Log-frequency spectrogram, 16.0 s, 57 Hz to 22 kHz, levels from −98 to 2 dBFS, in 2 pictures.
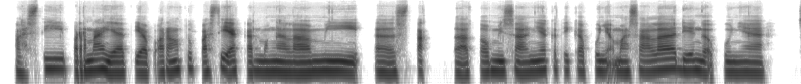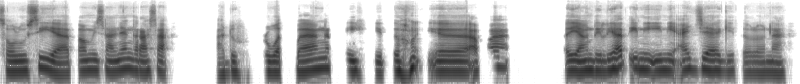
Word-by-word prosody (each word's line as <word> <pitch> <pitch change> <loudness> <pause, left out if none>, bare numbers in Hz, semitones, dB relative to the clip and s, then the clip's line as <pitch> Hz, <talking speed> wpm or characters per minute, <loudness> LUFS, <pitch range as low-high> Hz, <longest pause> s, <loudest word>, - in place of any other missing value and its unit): Pasti 170 +6 -2
pernah 160 +1 +2
ya 135 -2 +3
tiap 135 -2 0
orang 145 +3 0
tuh 175 - -8
pasti 145 -1 +3
akan 145 -1 +2
mengalami, 145 0 +3 0.2
eee, 135 -1 -1
stuck - - -3 0.2
e - - +1
atau 140 - -5
misalnya 145 0 +1
ketika 150 -2 -6
punya 150 +1 -3
masalah 150 +4 +3
dia 155 -1 0
nggak 145 -4 -1
punya, 140 -1 -2 0.3
solusi 150 +3 +1
ya, 130 -1 +3
atau 150 +3 -3
misalnya 155 0 -1
ngerasa, 155 -4 0 0.5
"Aduh, 125 +3 -6 0.2
ruwet 140 -1 -1
banget 165 +5 +3
nih," 150 -3 -3
gitu, 135 +2 -5 0.3
eee, 145 0 +3
apa, 195 -1 -1 0.5
e 150 - 0
yang 155 +2 +3
dilihat 155 +3 +3
ini-ini 155 -3 0
aja, 160 -1 0
gitu 145 -2 -9
loh. 135 - -5
Nah, 135 -1 -4
145 Hz, 150 wpm, -23 LUFS, 140-155 Hz, 0.5 s, ya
